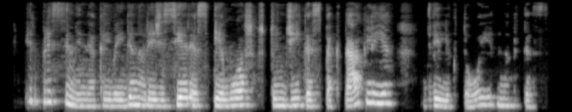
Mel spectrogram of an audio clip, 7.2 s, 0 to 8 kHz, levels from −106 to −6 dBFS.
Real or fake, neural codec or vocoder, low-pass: real; none; 7.2 kHz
